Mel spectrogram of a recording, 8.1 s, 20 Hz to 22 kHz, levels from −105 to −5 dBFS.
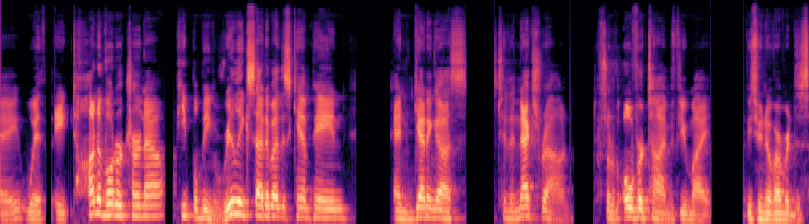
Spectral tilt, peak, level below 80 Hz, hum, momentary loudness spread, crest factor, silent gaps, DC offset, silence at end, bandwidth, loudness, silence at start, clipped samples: -5 dB/octave; 0 dBFS; -62 dBFS; none; 16 LU; 18 dB; 0.45-0.51 s, 1.64-1.73 s, 3.55-3.90 s, 4.66-4.94 s, 5.73-5.93 s, 7.10-7.43 s; under 0.1%; 0 s; 18.5 kHz; -19 LUFS; 0 s; under 0.1%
